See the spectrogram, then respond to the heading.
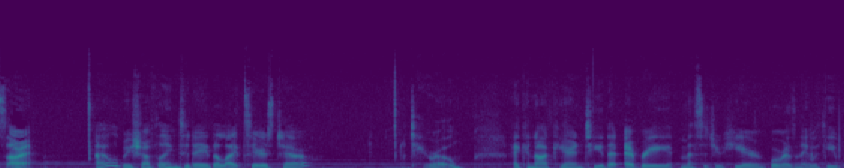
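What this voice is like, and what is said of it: Congested, slightly off voice from cold. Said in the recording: “my voice is a little weird ... I got a chest cold ... it's slightly affecting my sinuses, so if I sound a little off”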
